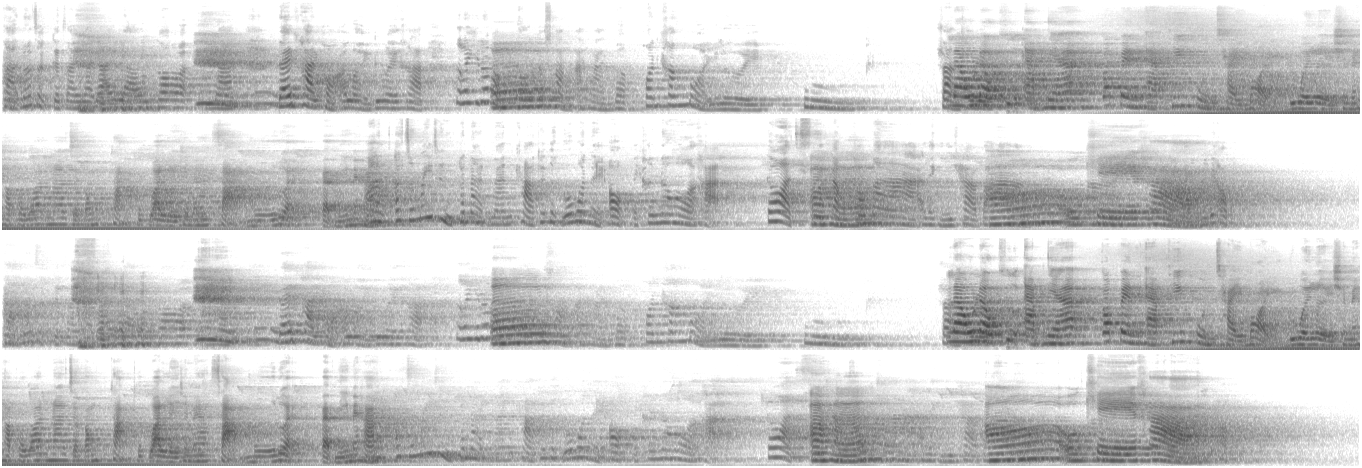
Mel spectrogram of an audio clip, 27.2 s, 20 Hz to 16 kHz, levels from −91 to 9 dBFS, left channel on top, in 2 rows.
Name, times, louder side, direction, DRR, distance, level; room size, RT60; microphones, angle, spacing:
voice 1, 0.0-7.6 8.0-8.6 9.4-10.5 17.2-20.8 21.2-23.9 24.4-24.8 25.1-25.9, left 4 dB, 90° left, 7 dB, 0.4 m, -37 dB
voice 2, 0.7-1.4 1.9-2.8 4.9-5.5 9.4-16.5 16.8-17.4 21.7-22.3 23.4-25.6, right 3 dB, 35° right, 4 dB, 0.4 m, -30 dB
sound 1, 10.7-18.5 20.6-20.7 21.2-21.7 22.3-22.4 22.9-23.3, left 1 dB, 85° right, 1.0 m, -40 dB
5.2 x 3.9 x 5.2 m, 2.2 s
head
